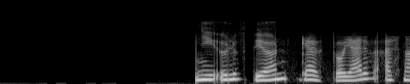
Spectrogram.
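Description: Comfort noise in place of the background runs from the start of this speech recording to 1.96 s. The quiet stretch before the talker begins is a steady, featureless hiss, about 2 dB different in level from the real background and sitting about 50 dB below the loudest speech. This is likely discontinuous transmission: the sender's voice detector stopped sending during the pause, and the receiver synthesised shaped noise to fill it instead of passing the true room sound. At the end of that stretch is an onset clipped by the voice detector, from 1.93 to 1.96 s. The first 30 ms of the speech are missing, so the opening sound begins abruptly, without its soft attack, and the comfort noise is heard where it should be. The likely cause is a detector that was slow to register that speech had resumed. Those lost frames were never sent, and the synthetic noise covered them. From 2.76 s to the end, the input switched to a poorer device. 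The sound turns duller and boxier, with nothing above 3.6 kHz, compared with the roughly 8 kHz bandwidth of the G.722 call path used before. That path's coding and bandwidth fit a 64 kbps setting. The change is immediate, with no gap at the switch and roughly no change in level. A new noise floor appears, around 40 dB below the speech, which likely comes from a different microphone or a headset's call profile taking over. Inside that section, a short concealed packet loss at 2.98 to 3.01 s leaves a brief smear. About 20 ms of audio never arrived, and the receiver extended the preceding sound for about 14 ms before blending back into the real signal.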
